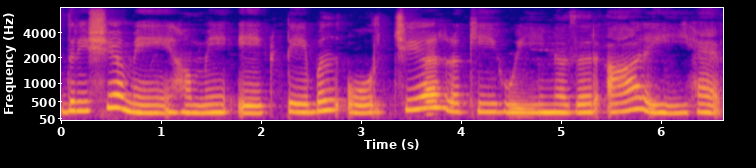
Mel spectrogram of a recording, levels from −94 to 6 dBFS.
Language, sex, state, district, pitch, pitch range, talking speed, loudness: Hindi, male, Punjab, Fazilka, 215 Hz, 205-250 Hz, 120 wpm, -14 LUFS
